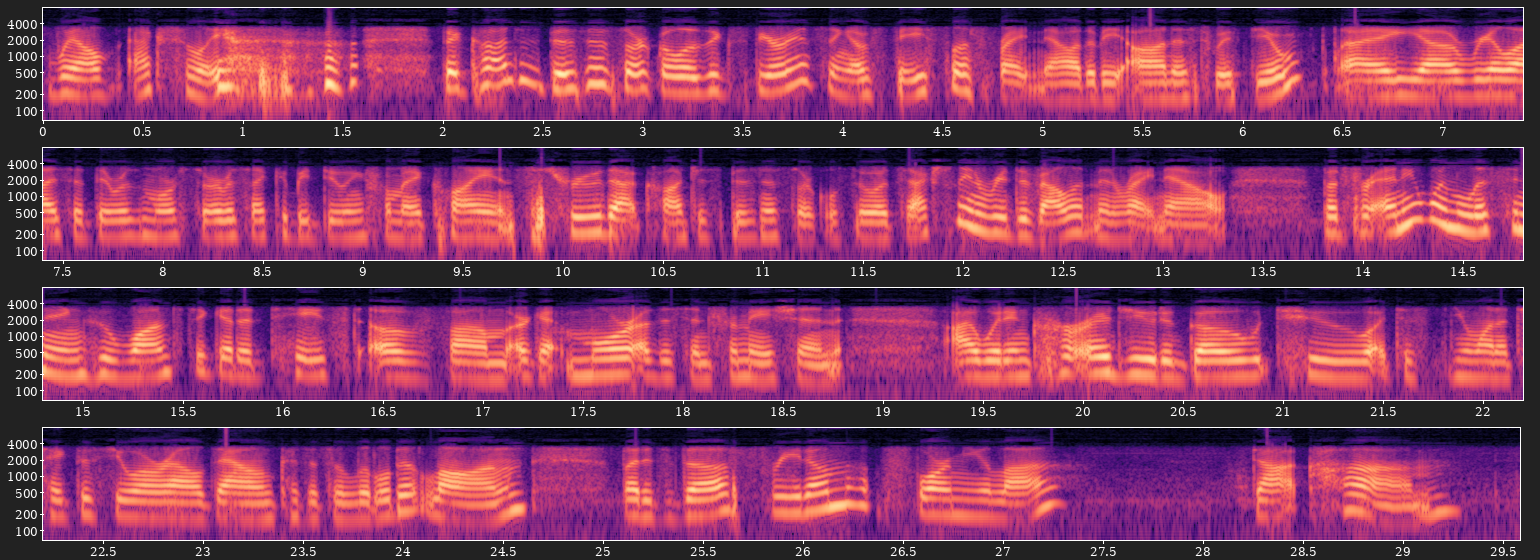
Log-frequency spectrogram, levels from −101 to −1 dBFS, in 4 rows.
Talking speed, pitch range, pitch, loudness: 175 wpm, 175-220 Hz, 185 Hz, -18 LUFS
